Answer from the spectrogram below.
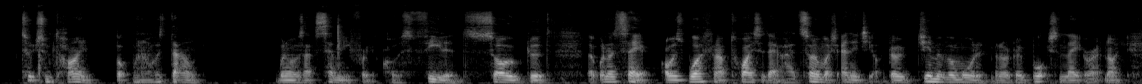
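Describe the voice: At a fairly quick pace, a man speaks with a fairly low pitch and ordinary pitch variation.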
